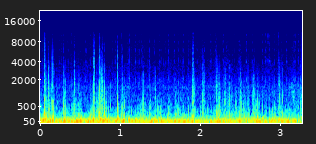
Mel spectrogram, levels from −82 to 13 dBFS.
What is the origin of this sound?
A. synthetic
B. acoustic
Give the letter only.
B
